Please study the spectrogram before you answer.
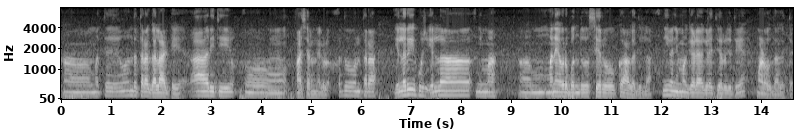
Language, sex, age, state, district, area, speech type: Kannada, male, 60+, Karnataka, Shimoga, rural, spontaneous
